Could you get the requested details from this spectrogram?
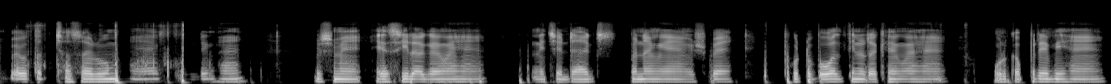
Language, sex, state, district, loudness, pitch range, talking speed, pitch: Hindi, male, Bihar, Muzaffarpur, -18 LUFS, 120-125 Hz, 155 wpm, 125 Hz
